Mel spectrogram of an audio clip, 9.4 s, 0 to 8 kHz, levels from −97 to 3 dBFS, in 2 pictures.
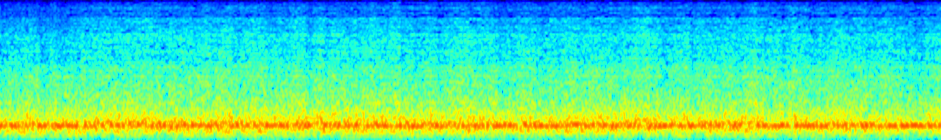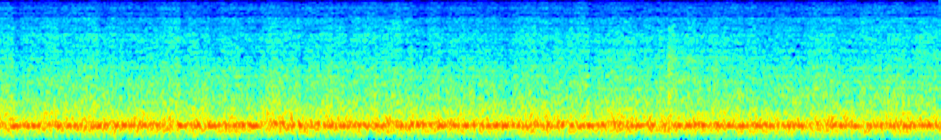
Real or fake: real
